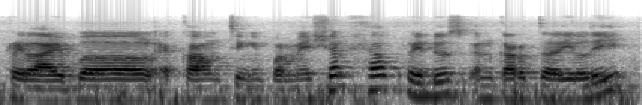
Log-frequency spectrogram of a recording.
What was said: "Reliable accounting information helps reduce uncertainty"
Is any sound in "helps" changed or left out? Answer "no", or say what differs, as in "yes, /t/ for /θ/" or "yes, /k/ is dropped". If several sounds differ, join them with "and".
yes, /s/ is dropped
